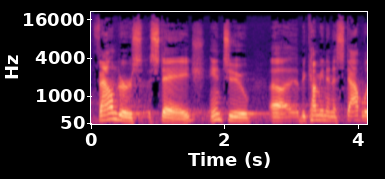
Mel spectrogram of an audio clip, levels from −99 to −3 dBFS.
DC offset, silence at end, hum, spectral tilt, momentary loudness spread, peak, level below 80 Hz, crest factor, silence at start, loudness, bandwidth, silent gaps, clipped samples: under 0.1%; 0 s; none; -3.5 dB/octave; 8 LU; -2 dBFS; -66 dBFS; 18 dB; 0.05 s; -20 LUFS; 19.5 kHz; none; under 0.1%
